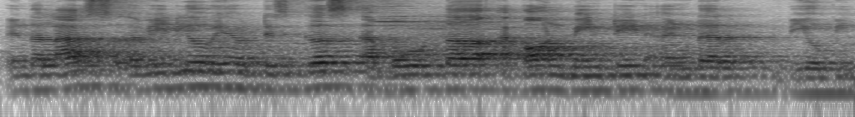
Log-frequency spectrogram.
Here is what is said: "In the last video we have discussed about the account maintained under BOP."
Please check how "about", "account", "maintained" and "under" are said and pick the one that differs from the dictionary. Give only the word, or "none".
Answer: maintained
